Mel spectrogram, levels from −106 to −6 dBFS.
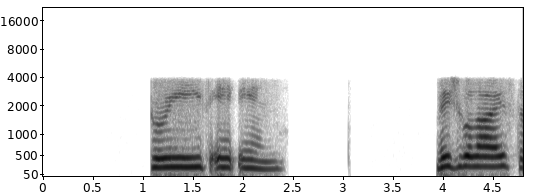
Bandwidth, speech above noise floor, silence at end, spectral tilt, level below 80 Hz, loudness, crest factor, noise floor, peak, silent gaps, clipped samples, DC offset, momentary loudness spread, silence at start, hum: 4 kHz; over 71 dB; 0 s; -7 dB/octave; -58 dBFS; -20 LUFS; 18 dB; under -90 dBFS; -6 dBFS; 2.45-3.24 s; under 0.1%; under 0.1%; 10 LU; 1.1 s; none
